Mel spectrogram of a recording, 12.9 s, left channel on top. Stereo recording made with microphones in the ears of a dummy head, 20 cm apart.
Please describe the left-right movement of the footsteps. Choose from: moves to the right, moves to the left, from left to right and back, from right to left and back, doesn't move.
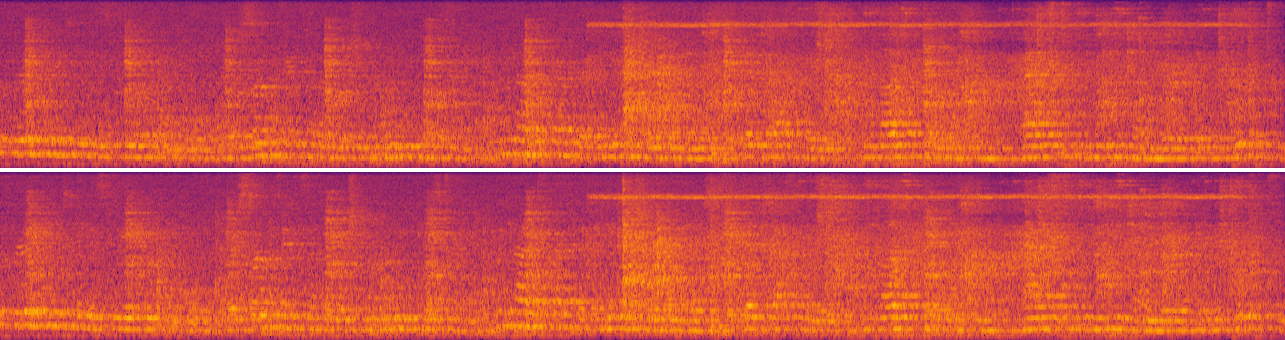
from right to left and back.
